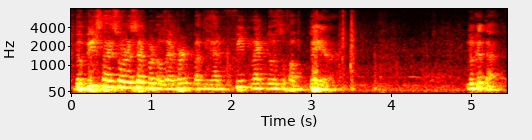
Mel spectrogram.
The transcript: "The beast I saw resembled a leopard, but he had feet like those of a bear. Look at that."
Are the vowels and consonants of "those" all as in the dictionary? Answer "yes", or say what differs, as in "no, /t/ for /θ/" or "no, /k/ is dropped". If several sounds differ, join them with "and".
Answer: no, /s/ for /z/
